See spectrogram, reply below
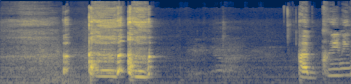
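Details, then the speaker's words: Ear-cough reflex: several short, voiced coughs in quick bursts, a cough attack that happens every time the ears are cleaned with a cotton swab. "is it just me or does anyone else have like a cough attack every time"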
